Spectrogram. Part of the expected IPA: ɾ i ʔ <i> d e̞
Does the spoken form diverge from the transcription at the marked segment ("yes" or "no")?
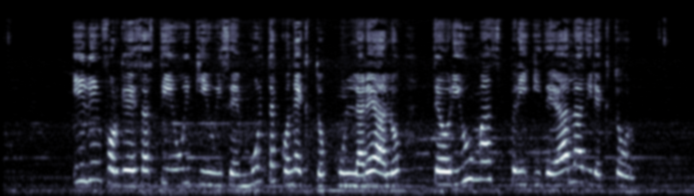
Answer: no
